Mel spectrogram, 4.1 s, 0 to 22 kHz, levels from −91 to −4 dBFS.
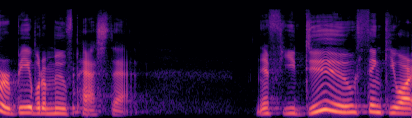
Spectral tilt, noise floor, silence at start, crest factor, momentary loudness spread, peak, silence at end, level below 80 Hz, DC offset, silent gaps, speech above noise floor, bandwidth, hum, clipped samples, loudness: -5.5 dB/octave; -75 dBFS; 0 s; 18 dB; 14 LU; -14 dBFS; 0 s; -90 dBFS; under 0.1%; none; 44 dB; 15.5 kHz; none; under 0.1%; -32 LUFS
